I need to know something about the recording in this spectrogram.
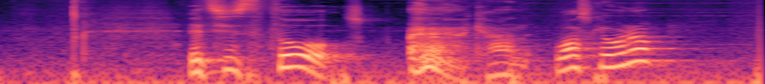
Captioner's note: clears throat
